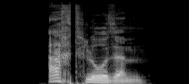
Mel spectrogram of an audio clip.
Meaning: strong dative masculine/neuter singular of achtlos
- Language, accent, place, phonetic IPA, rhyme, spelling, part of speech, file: German, Germany, Berlin, [ˈaxtloːzm̩], -axtloːzm̩, achtlosem, adjective, De-achtlosem.ogg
